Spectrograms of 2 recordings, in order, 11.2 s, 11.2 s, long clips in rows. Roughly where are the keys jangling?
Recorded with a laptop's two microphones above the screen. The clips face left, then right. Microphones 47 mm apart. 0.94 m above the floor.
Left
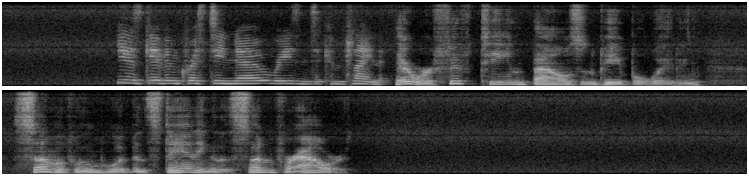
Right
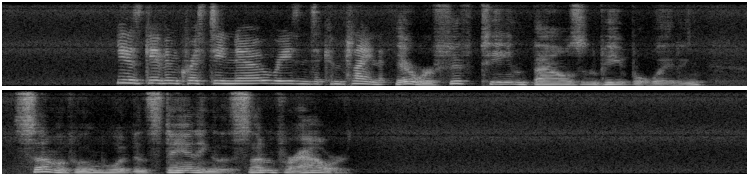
I don't hear keys jangling.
